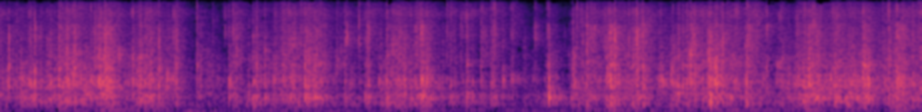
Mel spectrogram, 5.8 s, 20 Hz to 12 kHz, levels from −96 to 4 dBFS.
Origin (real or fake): real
